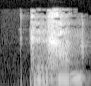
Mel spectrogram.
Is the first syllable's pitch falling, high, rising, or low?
low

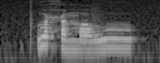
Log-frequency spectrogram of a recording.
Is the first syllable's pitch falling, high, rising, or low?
high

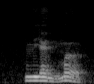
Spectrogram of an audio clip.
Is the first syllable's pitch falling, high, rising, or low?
falling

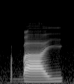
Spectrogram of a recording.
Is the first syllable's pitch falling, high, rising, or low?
rising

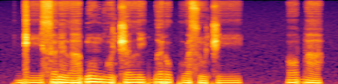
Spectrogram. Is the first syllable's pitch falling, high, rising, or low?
low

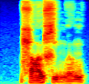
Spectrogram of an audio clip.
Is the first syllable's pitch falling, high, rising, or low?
rising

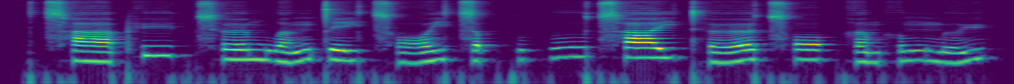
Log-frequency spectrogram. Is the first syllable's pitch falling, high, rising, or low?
low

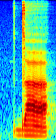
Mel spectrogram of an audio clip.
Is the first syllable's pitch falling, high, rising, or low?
low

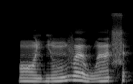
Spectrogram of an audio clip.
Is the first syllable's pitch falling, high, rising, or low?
low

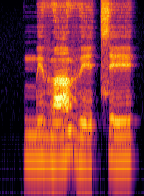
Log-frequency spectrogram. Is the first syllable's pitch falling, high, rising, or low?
low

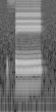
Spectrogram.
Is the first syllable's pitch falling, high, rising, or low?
high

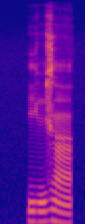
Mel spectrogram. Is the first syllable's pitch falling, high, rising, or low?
rising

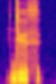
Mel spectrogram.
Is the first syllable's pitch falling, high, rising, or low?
high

